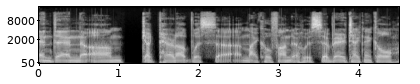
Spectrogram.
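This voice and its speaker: With a German accent, a man delivers a very deep, low pitch in a monotone, flat intonation at a fairly quick pace. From Germany, Hamburg. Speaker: tech startup founder. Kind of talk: interview. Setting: conference in Dubai. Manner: halting, many fillers.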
